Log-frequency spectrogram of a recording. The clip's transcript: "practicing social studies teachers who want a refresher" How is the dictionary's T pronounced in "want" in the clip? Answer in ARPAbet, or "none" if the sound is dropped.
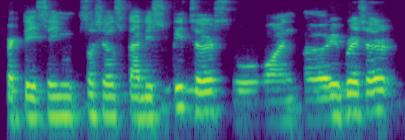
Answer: none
